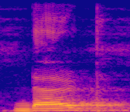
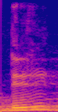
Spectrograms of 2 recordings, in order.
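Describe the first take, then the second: First: The vowel sounds like a neutral 'uh'. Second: The vowel sounds like a short 'ih'. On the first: The speaker calls it right. "आई यहाँ पे किस क्या बोल रहा है, ए बोल रहा है" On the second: The speaker calls it wrong. "अब इसको हम डिर्ट नहीं पढ़ेंगे"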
